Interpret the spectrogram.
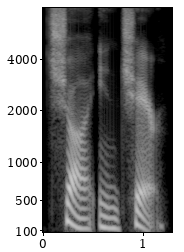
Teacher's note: Africates are kind of this hybrid of an explosion and a hiss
